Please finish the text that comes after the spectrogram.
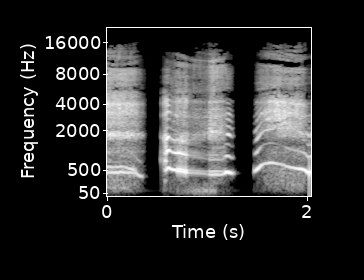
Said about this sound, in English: His fingers grip the white fake fur of my outfit, and he rips the lingerie off my breast and devours my hard nipple with his wide open mouth as I gasp.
